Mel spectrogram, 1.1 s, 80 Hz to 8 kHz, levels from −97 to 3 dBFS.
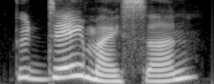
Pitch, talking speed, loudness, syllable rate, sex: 270 Hz, 225 wpm, -15 LUFS, 4.6 syllables/s, female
